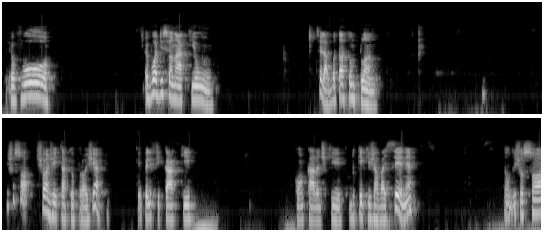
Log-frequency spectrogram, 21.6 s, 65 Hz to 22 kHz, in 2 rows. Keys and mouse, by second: 0.3 Tab, 3.5 shift+a, 7.1 middle click, 7.8 KP_1, 10.8-11.9 right drag, 11.9 middle click, 12.7-13.8 drag, 13.8 KP_1, 15.7-17.6 drag, 17.8-19.7 middle drag, 19.7-20.7 right drag, 20.7-21.5 middle drag.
